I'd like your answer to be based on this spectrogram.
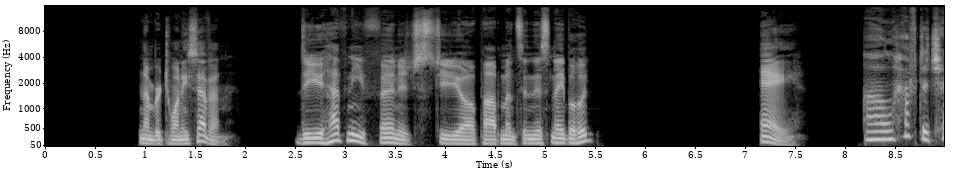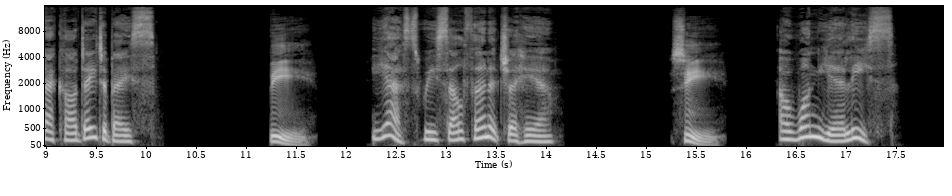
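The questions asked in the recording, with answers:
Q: Do you have any furnished studio apartments in this neighborhood?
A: A: I'll have to check our database.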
